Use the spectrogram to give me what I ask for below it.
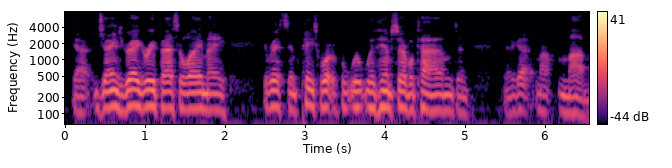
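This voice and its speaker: With an Alabama accent, a man rattles along at a very fast pace and fairly even intonation on a very clean recording with a silent background. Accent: US Southern (Alabama). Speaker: comedian and Army veteran. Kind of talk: casual monologue. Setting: home room, filmed in one take. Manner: halting, repeated words.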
